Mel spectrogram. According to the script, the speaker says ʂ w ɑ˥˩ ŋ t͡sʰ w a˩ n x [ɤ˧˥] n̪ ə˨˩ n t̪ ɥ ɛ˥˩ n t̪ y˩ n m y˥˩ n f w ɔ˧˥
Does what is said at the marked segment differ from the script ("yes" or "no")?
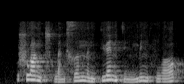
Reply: yes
